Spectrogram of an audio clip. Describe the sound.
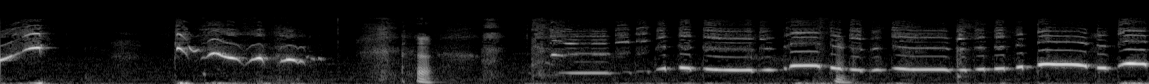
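A slide whistle plays bright, reedy tones that glide up and down in pitch, including a few swooping downward slides and a longer wobbling held note near the end.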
